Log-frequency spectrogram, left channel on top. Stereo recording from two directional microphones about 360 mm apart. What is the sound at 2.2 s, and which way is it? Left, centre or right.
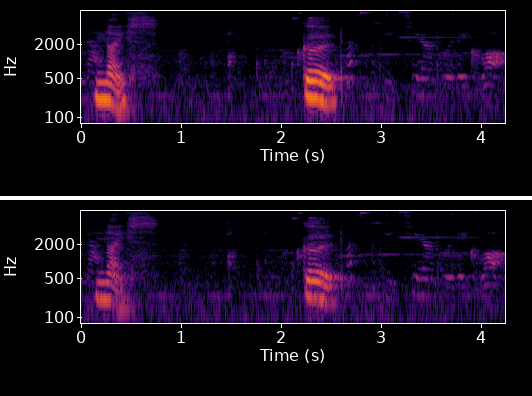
Dog, left.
